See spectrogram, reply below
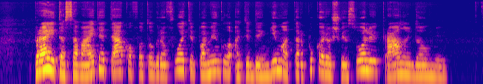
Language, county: Lithuanian, Vilnius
